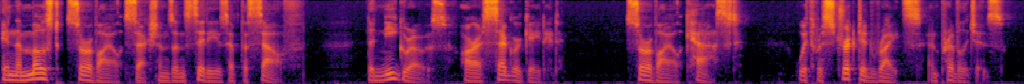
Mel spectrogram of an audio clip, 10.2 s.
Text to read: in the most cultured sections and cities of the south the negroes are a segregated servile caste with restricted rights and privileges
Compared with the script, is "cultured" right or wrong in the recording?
wrong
